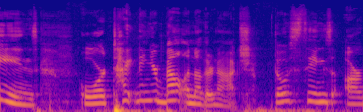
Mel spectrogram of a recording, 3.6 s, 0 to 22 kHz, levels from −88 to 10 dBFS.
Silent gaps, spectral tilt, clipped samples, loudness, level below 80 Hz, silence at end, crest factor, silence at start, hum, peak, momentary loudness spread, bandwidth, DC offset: none; -4.5 dB/octave; under 0.1%; -27 LUFS; -30 dBFS; 0 s; 20 dB; 0 s; none; -4 dBFS; 10 LU; 16.5 kHz; under 0.1%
